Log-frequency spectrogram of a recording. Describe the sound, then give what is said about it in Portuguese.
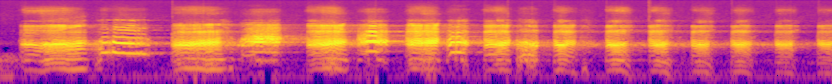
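A donkey brays loudly, a long harsh hee-haw that breaks into a steady run of rhythmic, wheezing honks, gradually shortening toward the end. “Isto é o zurrar de um burrinho.”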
